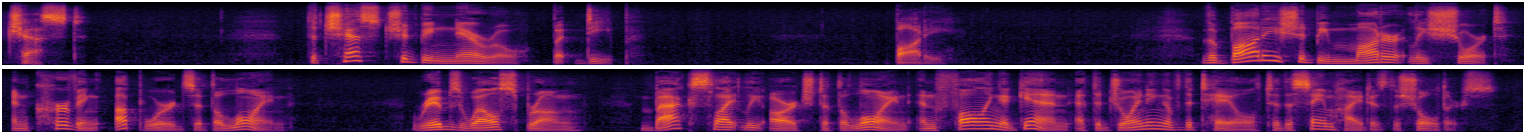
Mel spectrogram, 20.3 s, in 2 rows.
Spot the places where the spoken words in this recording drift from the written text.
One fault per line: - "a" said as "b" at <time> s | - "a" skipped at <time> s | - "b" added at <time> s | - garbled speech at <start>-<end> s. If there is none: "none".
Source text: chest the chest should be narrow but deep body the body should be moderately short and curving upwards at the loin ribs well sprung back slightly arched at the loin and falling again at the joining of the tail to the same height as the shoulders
none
